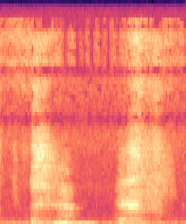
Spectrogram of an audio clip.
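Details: Someone is heard snoring in the background during a French spoken reading; snoring.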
